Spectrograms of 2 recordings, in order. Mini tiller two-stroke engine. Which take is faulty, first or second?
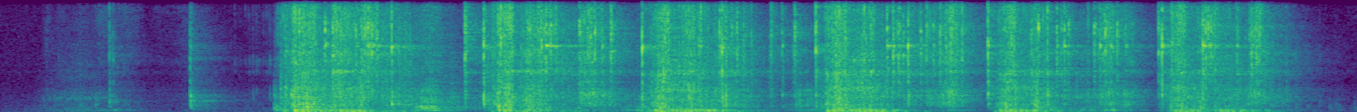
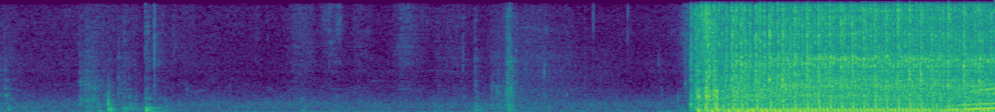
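first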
